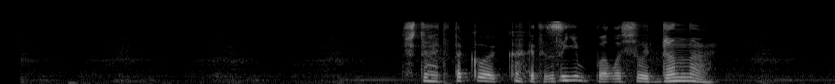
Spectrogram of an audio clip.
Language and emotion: Russian, angry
